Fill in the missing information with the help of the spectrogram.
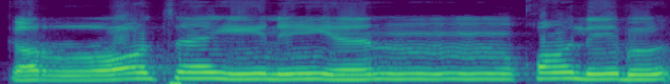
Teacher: نون ساکن کے بعد قاف ہے، آپ نے اخفا کرنا ہے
